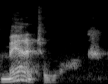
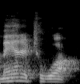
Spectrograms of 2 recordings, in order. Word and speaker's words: Manitowoc: I was thinking it's going to have to be something where it rhymes with walk, you know, and that's going to have to be it.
